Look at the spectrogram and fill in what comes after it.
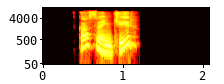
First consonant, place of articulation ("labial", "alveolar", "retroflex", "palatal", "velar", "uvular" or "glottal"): velar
